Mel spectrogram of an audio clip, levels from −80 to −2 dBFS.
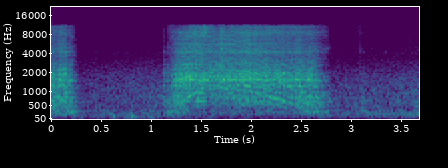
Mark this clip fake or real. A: real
